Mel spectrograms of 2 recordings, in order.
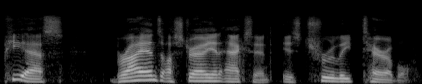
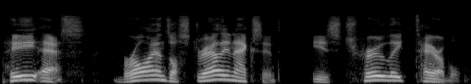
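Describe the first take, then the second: First: It is read in the speaker's normal accent. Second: It is read in a put-on Australian accent.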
